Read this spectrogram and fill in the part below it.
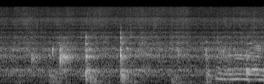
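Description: Green peas are stirred into a sizzling onion-tomato masala for aloo matar gravy, with a few clanking spoon strokes against the pan over a soft steady fry.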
